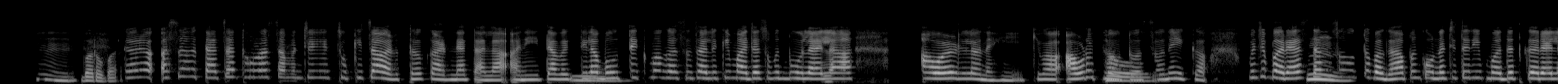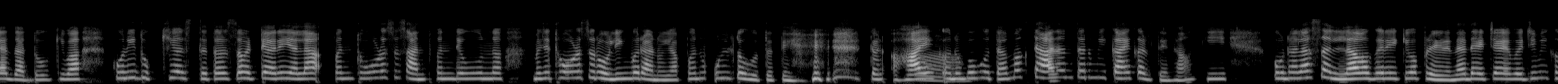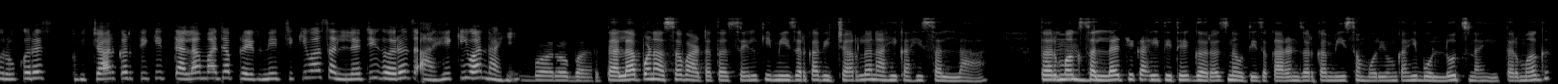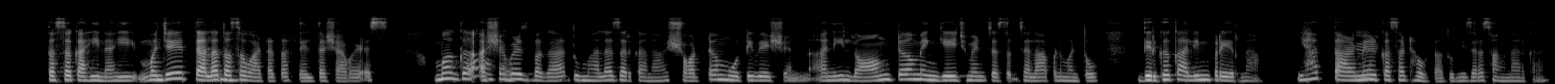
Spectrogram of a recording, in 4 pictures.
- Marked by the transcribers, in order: in English: "रोलिंगवर"; chuckle
- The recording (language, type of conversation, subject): Marathi, podcast, दुसऱ्यांना रोज प्रेरित ठेवण्यासाठी तुम्ही काय करता?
